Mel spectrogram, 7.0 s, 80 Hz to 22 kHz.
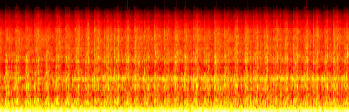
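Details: Freshly installed stock OEM Subaru EJ257 longblock in an 1100+whp STI, first start with a fuel leak under the intake manifold. It gives a steady low burble with a firm flat-four lope, no knocks or misses; normal healthy idle.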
